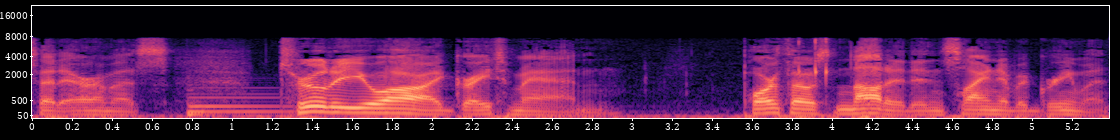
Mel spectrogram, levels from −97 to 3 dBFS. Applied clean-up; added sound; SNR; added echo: none; Bowed string instrument + Finger snapping; 18 dB; none.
